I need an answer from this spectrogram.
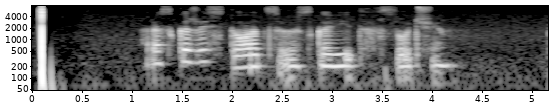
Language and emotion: Russian, sad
